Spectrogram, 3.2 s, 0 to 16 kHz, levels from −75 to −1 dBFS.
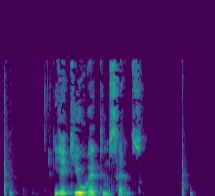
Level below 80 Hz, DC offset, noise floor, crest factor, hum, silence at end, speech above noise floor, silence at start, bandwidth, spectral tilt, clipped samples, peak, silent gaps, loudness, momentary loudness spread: -54 dBFS; under 0.1%; -85 dBFS; 20 dB; none; 0.5 s; 68 dB; 0.05 s; 11.5 kHz; -4.5 dB/octave; under 0.1%; 0 dBFS; none; -18 LUFS; 25 LU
